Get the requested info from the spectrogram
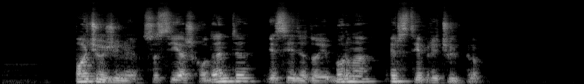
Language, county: Lithuanian, Vilnius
